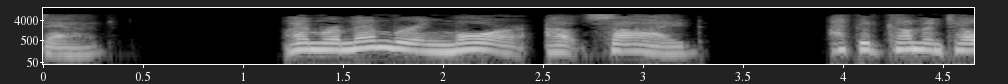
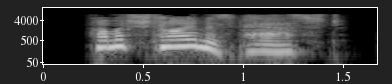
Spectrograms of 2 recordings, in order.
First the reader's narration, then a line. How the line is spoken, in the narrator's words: I asked urgently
